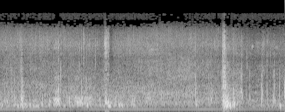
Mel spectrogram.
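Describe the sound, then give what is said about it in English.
Heavy rain pours down steadily outdoors over a parking lot, a dense continuous hiss and patter, with a couple of louder thumping bursts breaking through the downpour. “Rain is coming down now. It's beating down pretty hard as we're crossing this parking lot.”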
